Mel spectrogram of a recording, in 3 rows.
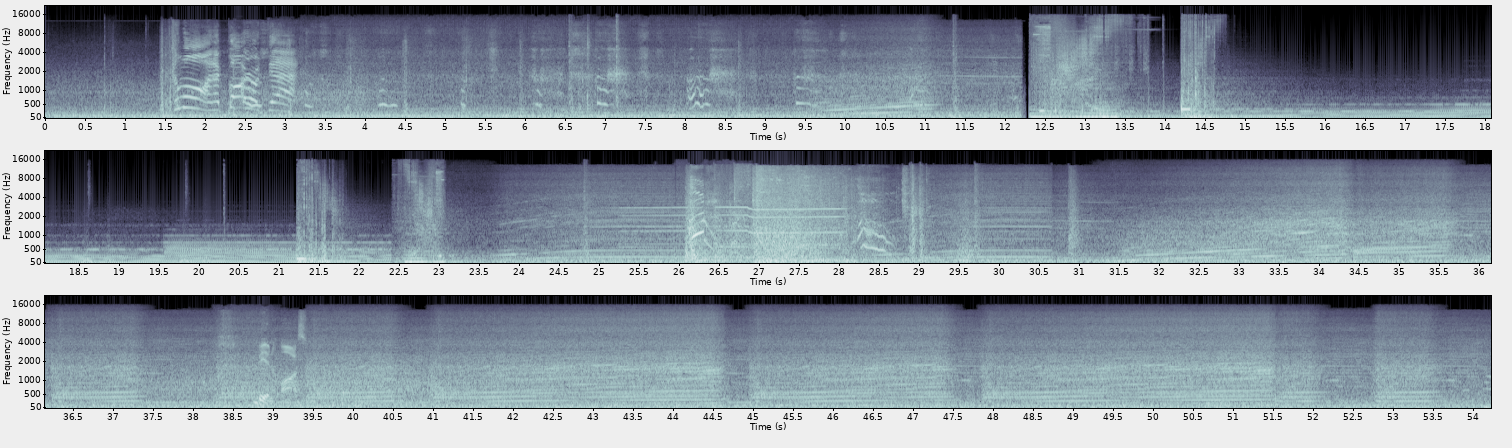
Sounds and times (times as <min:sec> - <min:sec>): Car: 0:00.0 - 0:15.8, 0:22.4 - 0:54.2.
